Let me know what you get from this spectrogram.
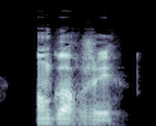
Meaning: to clog, clog up, congest
- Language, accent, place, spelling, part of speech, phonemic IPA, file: French, France, Lyon, engorger, verb, /ɑ̃.ɡɔʁ.ʒe/, LL-Q150 (fra)-engorger.wav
